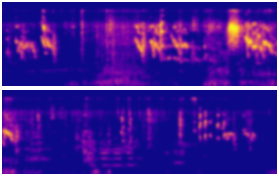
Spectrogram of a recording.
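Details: Budgies chirping: a busy warble of high, twisting chirps and squeaks runs through the first three seconds over low rustling, then thins into sparse, scattered chirps.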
